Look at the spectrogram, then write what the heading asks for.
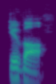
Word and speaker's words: Duval: a good edition of Duval. Duval. I'm not from Jacksonville, but I know that's not how you say it. Jack, he put the stress on the A instead of the U.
